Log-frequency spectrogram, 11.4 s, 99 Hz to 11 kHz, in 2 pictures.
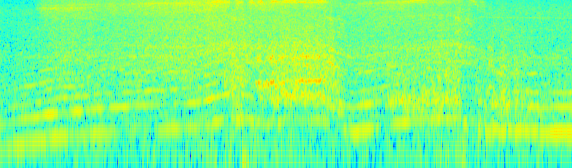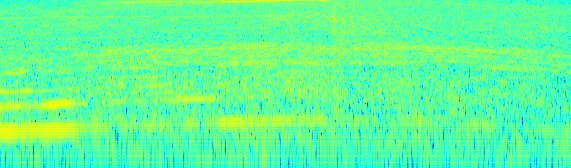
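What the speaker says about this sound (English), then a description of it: "The exhaust note sounds a little bit like a Supra, but the engine does not sound like a 2J." A Toyota Supra engine under load in a racing video game, a sustained revving drone that climbs in pitch through gear changes, then holds a steady strained tone, loud and continuous with no talk.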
